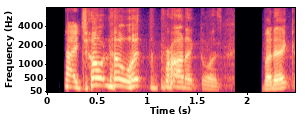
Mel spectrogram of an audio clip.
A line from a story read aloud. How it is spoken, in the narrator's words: I cried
